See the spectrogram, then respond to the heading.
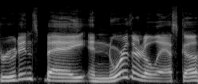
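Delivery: ordinary delivery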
